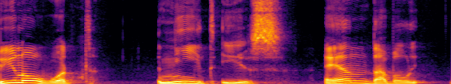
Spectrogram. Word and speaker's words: NEET: N-E-E-T, Neet, pronounced Neet.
